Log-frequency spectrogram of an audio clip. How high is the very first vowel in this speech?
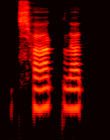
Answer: low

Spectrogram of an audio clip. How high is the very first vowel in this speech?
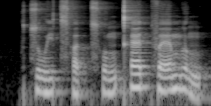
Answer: high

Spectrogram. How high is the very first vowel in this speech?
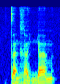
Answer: low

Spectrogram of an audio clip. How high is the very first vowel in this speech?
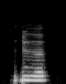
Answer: high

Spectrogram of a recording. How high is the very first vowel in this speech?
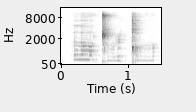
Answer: mid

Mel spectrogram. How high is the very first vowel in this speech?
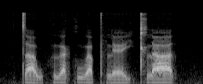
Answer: low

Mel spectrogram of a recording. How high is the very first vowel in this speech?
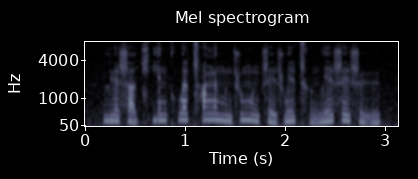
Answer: mid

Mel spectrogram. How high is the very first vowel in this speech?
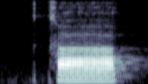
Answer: low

